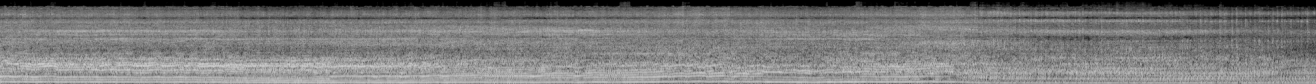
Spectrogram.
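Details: Scrap-yard two-stroke cultivator, previously run on straight gas without oil and so lower on compression: buzzy engine holds a steady high rev, then drops to a smooth lower speed; surprisingly runs cleanly.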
